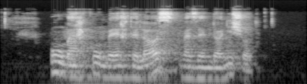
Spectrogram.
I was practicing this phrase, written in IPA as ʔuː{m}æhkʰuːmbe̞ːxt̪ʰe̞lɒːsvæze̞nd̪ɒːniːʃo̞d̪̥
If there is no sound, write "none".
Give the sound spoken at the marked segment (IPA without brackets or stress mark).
m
